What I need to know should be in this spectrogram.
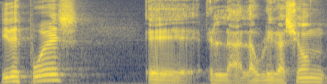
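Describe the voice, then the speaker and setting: A man's voice with very wide pitch swings. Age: 70s. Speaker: historian and professor. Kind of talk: interview conversation. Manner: halting with many fillers and repetitions.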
